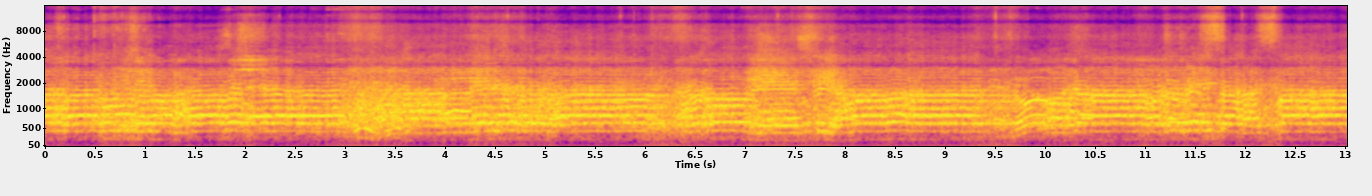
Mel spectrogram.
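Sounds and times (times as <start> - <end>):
men chanting in unison: 0.0 - 13.0.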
